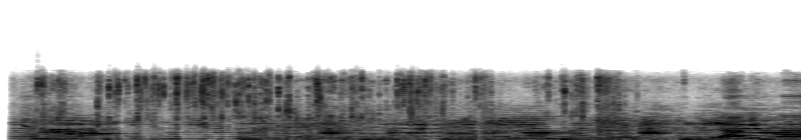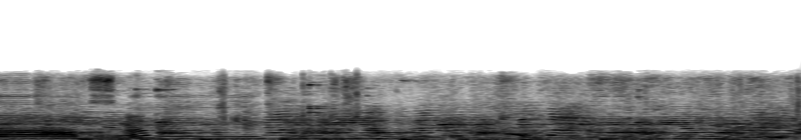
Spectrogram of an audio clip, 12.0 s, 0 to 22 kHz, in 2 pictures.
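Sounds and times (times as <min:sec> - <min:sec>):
music: 0:00.1 - 0:12.0
cellophane wrappers crinkling: 0:00.2 - 0:04.5.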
